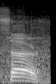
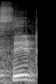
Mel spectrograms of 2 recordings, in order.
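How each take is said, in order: First: The vowel is an 'ur' sound. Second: The vowel is a short 'i' sound. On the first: The speaker calls it right. "शर्ट पढ़ेंगे" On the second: The speaker calls it wrong. "इस तरह से सिर्ट मत पढ़ना"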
